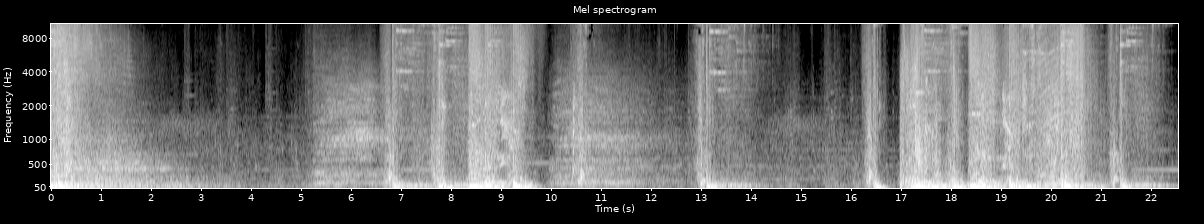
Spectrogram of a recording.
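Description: Game spell effects burst and crackle during a fight.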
